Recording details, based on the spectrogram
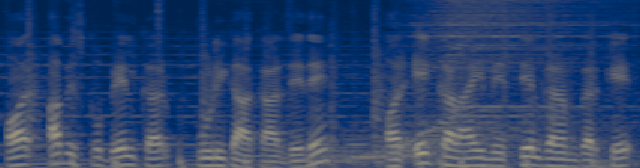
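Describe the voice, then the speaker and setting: A man reading out a recipe as a scripted voice-over, in an even, measured way. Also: mid-range voice. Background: music.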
